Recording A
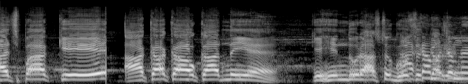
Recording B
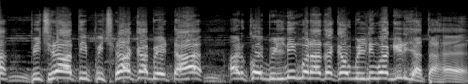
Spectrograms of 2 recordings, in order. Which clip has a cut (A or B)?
A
